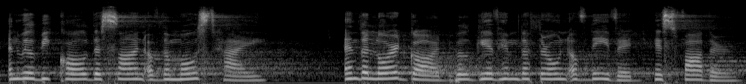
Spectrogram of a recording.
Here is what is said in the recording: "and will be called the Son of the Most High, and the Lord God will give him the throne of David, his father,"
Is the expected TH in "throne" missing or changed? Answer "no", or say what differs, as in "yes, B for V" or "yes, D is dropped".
no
